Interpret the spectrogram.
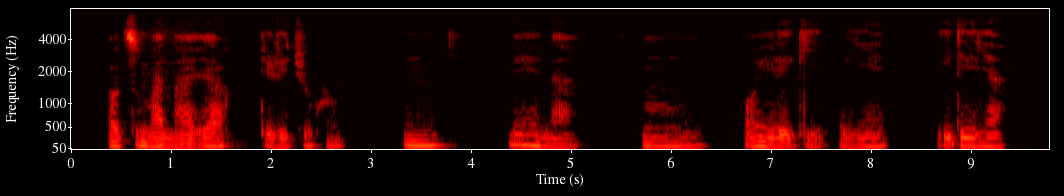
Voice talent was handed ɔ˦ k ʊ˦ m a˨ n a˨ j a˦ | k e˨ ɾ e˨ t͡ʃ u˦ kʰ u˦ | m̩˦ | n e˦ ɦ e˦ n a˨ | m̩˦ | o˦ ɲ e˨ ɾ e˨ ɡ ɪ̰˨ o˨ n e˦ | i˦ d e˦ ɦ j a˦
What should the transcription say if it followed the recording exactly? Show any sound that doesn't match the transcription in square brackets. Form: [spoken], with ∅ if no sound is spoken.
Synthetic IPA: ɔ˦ [t] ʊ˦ m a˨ n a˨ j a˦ | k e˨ ɾ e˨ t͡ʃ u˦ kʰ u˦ | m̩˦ | n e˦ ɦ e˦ n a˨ | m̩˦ | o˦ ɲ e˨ ɾ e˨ ɡ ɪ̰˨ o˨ [ɲ] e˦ | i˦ d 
